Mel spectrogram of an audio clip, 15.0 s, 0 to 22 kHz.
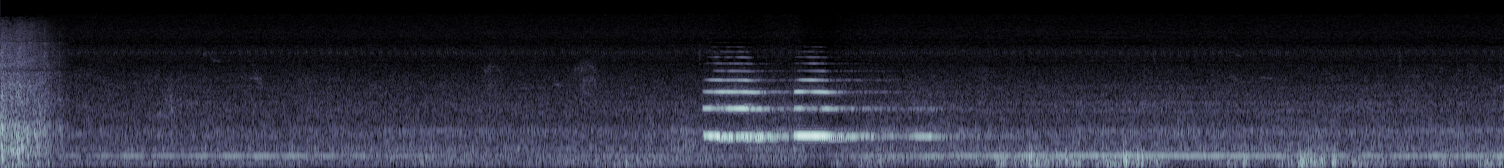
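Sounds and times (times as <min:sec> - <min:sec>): freight train rumble: 0:00.0 - 0:15.0
locomotive horn blasts: 0:07.0 - 0:15.0.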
